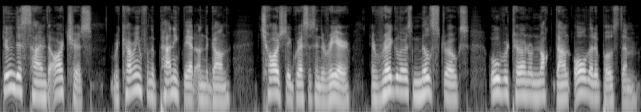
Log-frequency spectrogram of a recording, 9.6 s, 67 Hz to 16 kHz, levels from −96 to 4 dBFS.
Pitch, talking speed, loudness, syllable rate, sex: 145 Hz, 195 wpm, -20 LUFS, 6.0 syllables/s, male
